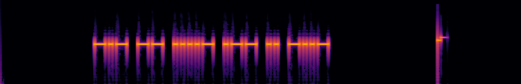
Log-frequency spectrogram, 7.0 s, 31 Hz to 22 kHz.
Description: Morse code, heard as a keyed tone, about 25 wpm, 700 Hz. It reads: KM4WIX
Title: USA Call Signs - 2x Character Spacing - 25wpm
